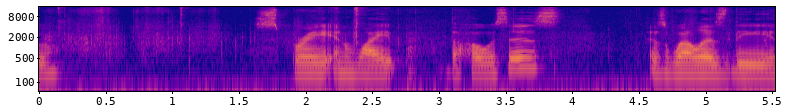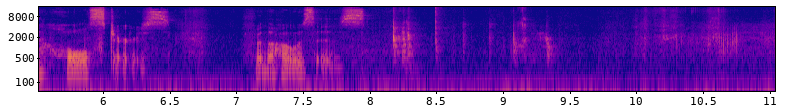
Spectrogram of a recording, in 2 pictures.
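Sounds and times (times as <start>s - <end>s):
paper towel rubbing on hose: 0.0s - 2.2s
low steady hum: 0.0s - 11.0s.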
